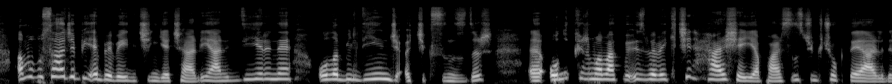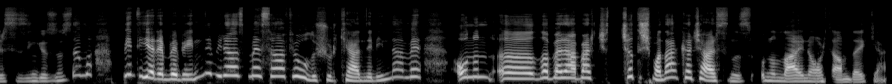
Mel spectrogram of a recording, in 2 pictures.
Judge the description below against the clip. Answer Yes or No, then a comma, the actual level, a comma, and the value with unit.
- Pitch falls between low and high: No, high, 220 Hz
